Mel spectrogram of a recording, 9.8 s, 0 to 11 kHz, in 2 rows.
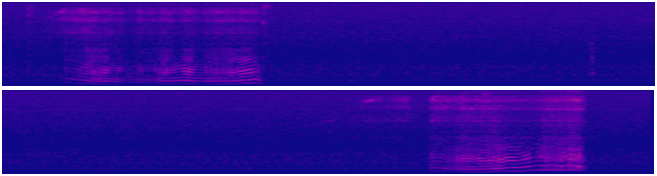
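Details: A sleeping Welsh Corgi, a dog, snores indoors on 13 August 2021. Two long snores, each about one and a half seconds, carry a low, harmonic, wavering drone with a buzzy edge. About six seconds of quiet room noise separate them.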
